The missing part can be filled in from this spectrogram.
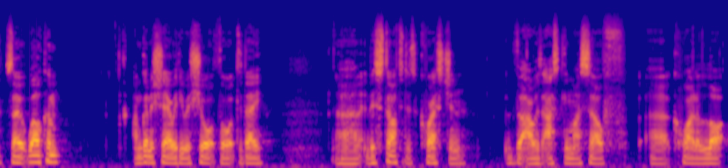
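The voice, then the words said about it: Croaky, hoarse voice. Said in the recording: “my voice is a little croaky, I'm a little hoarse, I'm full of a cold”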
